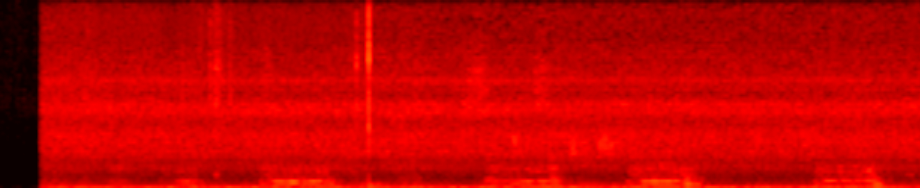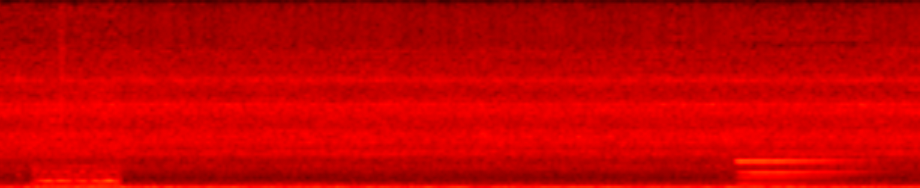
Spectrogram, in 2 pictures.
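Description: Short, soft, high-pitched moans recur about every second at the end of each breath, with a brief monitor-like tone and a noise burst: expiratory grunting.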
